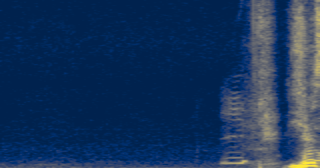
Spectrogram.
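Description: Low background hiss for about a second and a half, then a man's voice abruptly begins speaking Russian.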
